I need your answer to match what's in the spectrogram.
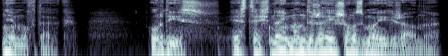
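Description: Casting: a man doing a torn warrior prince, very slow and husky under his breath. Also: dry recording, clean studio sound, heavily acted. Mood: pleading. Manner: low, hushed, terse. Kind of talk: audiobook dialogue.

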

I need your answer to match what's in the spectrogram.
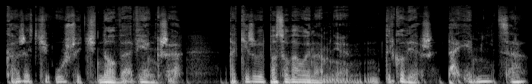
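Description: A man reading an audiobook, voicing a bold, sly young princess in a hushed, often whispered voice. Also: on the low side, normal speed, creaky, husky, no room sound, clean studio sound, voice pushed up, full character voice. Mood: playful, conspiratorial. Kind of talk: audiobook character voice.

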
